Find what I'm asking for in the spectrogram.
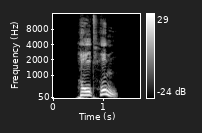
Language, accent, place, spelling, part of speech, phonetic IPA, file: German, Germany, Berlin, hält hin, verb, [ˌhɛlt ˈhɪn], De-hält hin.ogg
- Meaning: third-person singular present of hinhalten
